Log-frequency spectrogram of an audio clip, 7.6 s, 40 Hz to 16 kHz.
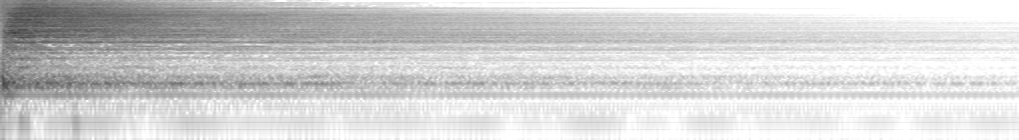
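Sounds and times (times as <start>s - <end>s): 
18-inch heavy full crash cymbal of forged bronze alloy hit on edge: 0.0s - 3.6s.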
